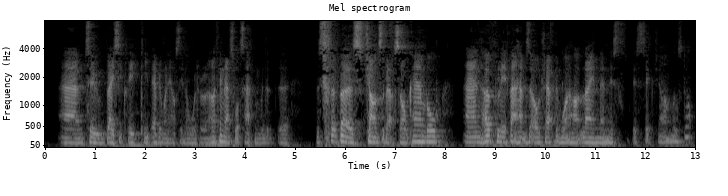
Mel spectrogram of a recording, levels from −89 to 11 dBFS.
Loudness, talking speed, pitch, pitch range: -37 LUFS, 195 wpm, 110 Hz, 105-125 Hz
